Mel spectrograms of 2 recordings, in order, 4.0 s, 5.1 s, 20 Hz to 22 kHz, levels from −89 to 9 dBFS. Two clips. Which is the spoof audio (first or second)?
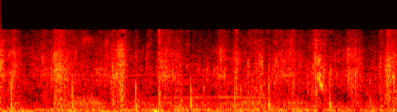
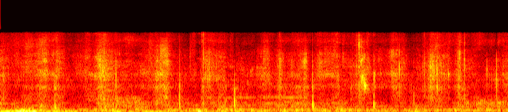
second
